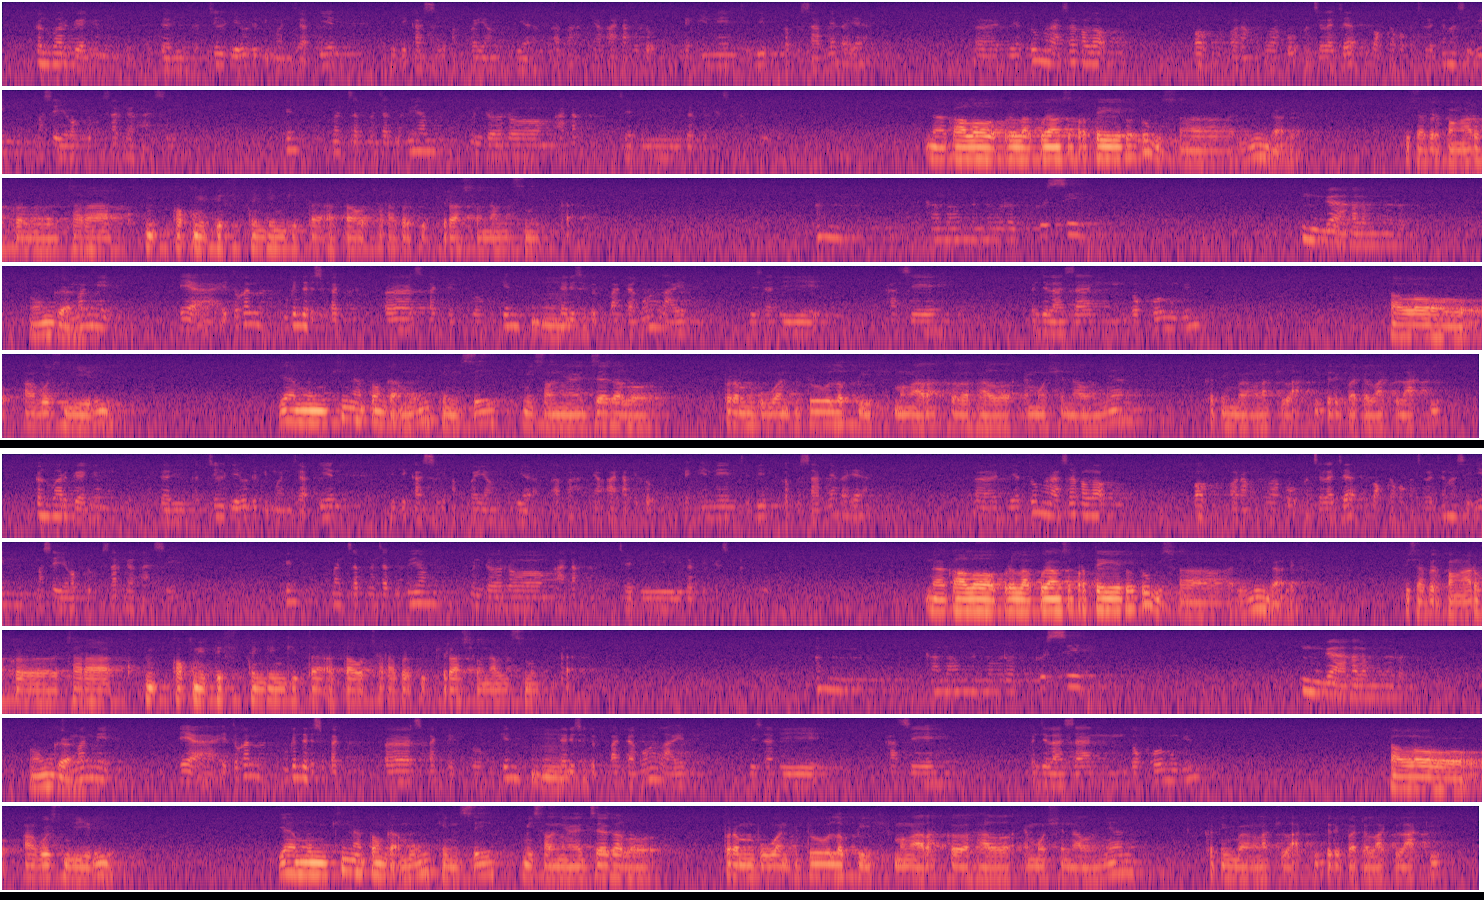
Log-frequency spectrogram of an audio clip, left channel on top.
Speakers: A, on the right (about 25°); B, on the right (about 70°).
A: keluarganya mungkin ya, dari kecil dia udah dimanjain, dia dikasih apa yang dia apa, yang anak itu pengenin. Jadi kebesarnya kayak, eee, dia tuh ngerasa kalau, "Oh, orang tuaku kecil aja waktu aku kecil aja ngasih ini, masa ya waktu besar nggak ngasih?" Mungkin mindset-mindset itu yang mendorong anak jadi berpikir seperti itu mungkin.
B: Nah, kalau perilaku yang seperti itu tuh bisa ini nggak, Liv? Bisa berpengaruh
A: Apa?
B: ke cara kogn- kognitif thinking kita atau cara berpikir rasionalisme kita.
A: Mmm, kalau menurutku sih enggak kalau menurutku.
B: Oh, enggak.
A: Cuman nih ya itu kan mungkin dari spek perspektifku, mungkin
B: mm
A: dari sudut pandangmu lain mungkin. Bisa dikasih penjelasan untukku mungkin?
B: Kalau aku sendiri, ya mungkin atau nggak mungkin sih. Misalnya aja kalau perempuan itu lebih mengarah ke hal emosionalnya ketimbang laki-laki daripada laki-laki.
